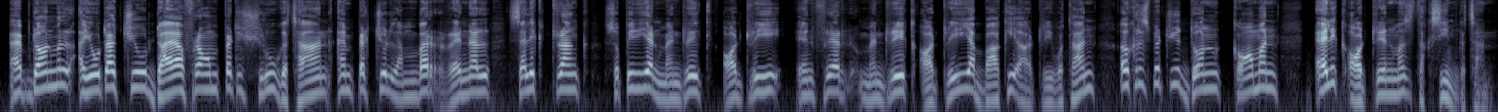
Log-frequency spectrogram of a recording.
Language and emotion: Kashmiri, neutral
